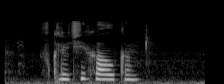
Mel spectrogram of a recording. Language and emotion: Russian, neutral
